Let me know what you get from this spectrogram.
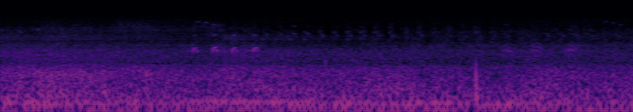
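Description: A bird calls four short times in quick succession about two and a half seconds in, with a couple of fainter calls later, over a steady low rumble of wind and water at the shore. A single sharp tick comes near the six-second mark.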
